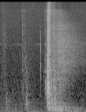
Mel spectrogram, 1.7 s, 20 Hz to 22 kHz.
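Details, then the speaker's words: Solid, heavy deep thud like a bank vault as the original, never-repainted door of a survivor 1963 Cadillac Coupe de Ville shuts, no rattle or tinny ring; normal door closing. "And compared to 2024 cars today that sound like a soda pop can when you close them, this is the way a door should sound when it closes."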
